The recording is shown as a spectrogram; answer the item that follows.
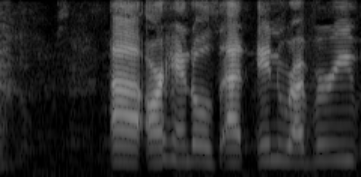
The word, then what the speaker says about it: Inrvry: Amazon music uh hand uh our handle at in Ry it's pron it's spelled different I it's spelled like this i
